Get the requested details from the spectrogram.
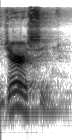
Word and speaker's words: Gerasene: This is Gerasene.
